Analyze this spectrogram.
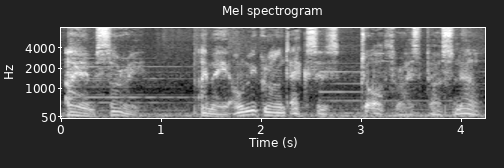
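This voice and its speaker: An actor playing a calm male station guardian computer that speaks in flat, formal, repetitive machine announcements for a video game. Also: sits low, moderate pace, vocal fry, heavily acted. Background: game music.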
